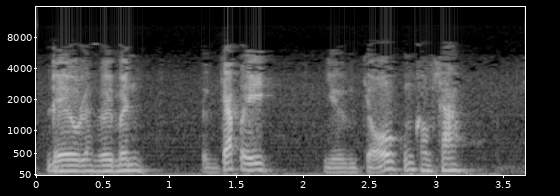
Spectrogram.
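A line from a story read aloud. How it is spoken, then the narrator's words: Soft. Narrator (Vietnamese): khẽ nói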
